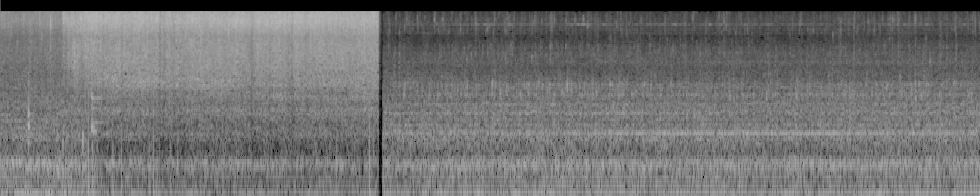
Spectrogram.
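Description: Chicken pieces going into hot oil with sliced onions in a frying pan, sizzling loudly. Just under five seconds in, it cuts to a quieter bubbling of chicken curry simmering in the pan, with a low steady hum underneath.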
